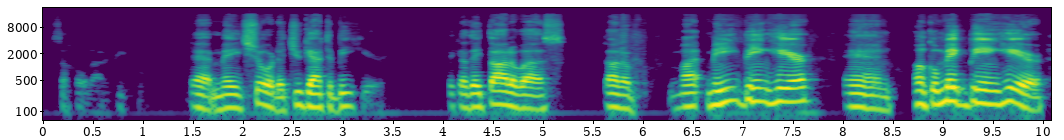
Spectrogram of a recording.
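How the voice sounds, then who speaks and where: A man with hosts a live talk, walking through slides. His lecturing is loose and conversational but turns emphatic as he drives his points home. His voice sits at an everyday middle pitch. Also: darkish tone. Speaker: host.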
